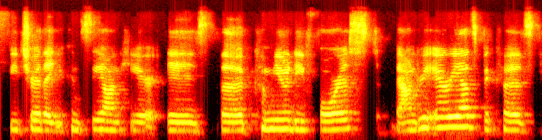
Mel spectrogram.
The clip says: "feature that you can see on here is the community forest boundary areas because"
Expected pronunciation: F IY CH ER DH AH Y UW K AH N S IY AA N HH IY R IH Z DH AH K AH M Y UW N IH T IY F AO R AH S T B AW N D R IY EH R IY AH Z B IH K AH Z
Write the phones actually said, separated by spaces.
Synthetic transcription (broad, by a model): F IY CH ER DH AH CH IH K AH N S IY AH N HH IY R IH Z DH AH K AH M Y UW N IH T IY F AO R AH S T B AW N D R IY EH R IY AH Z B IH K AH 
